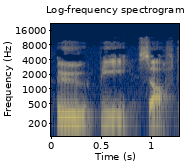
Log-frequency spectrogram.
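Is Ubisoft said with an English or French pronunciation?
French. It is pronounced the French way. The speaker calls it right. "It's pronounced Ubisoft in French"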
